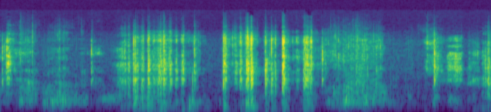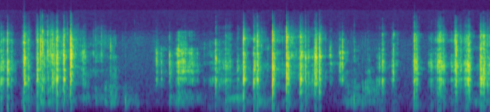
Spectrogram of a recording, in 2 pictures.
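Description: A utility knife blade scrapes a solid, round, dry pink soap bar held in the hand, shaving it into crunchy flakes. The result is a run of dry, bright scratching and crackling strokes in uneven bursts, with short pauses between them and almost no low end.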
